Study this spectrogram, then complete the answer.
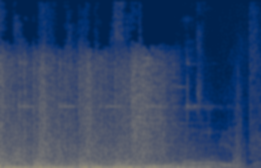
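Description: Rapid gunfire in the Free Fire video game, a dense loud barrage of booming shots blending into a continuous rumble, with a rising whistle-like tone near the end.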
